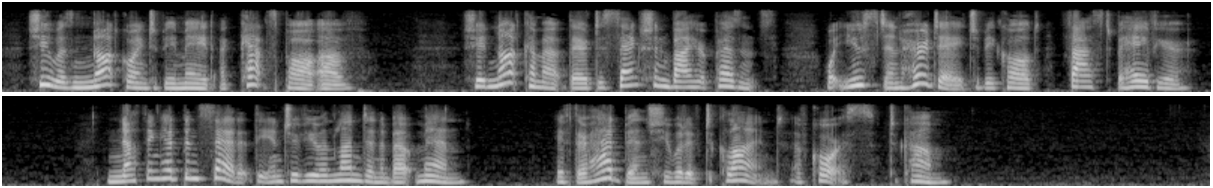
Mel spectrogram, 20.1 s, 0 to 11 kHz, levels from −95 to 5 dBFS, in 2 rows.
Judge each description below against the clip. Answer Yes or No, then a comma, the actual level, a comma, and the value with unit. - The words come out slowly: No, average, 165 wpm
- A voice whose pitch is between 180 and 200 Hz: Yes, high, 190 Hz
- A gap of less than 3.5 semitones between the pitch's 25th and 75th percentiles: No, average, 5.1 semitones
